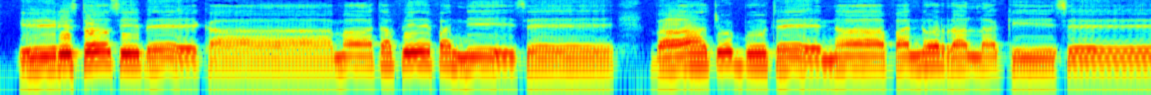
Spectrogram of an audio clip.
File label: words of life borana gabbra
